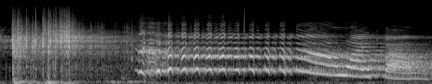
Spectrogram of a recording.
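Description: Laughter, then a long high-pitched, wavering voice held for a moment and then sliding steadily down in pitch.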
